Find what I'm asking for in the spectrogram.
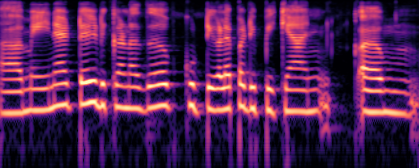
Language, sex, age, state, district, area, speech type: Malayalam, female, 18-30, Kerala, Ernakulam, rural, spontaneous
